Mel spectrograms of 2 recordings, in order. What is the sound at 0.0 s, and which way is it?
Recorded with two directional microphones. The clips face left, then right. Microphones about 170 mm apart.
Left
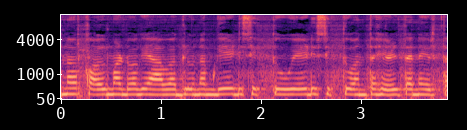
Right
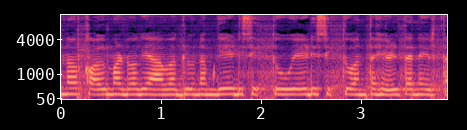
Speech, 20° left (ahead or behind).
